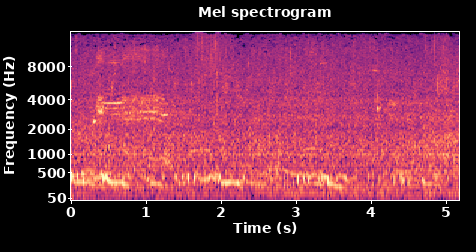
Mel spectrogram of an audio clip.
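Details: Ring-necked duck uttering low, throaty, bending notes in quick short bursts, with a faint higher whistle early on and steady noise behind.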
